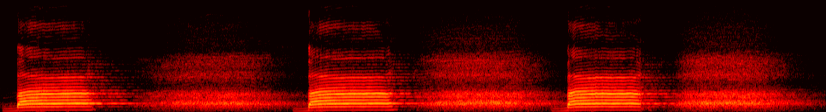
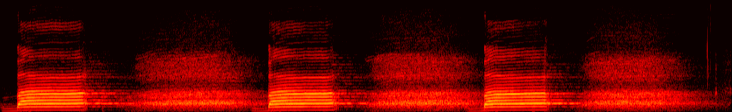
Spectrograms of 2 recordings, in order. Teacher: با ہونٹوں کے، دونوں ہونٹوں کے تر حصے سے ادا ہوتا ہے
